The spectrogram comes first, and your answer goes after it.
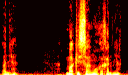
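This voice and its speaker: A man's voice: fairly low pitch, expressive, normal speed, slightly rough. A man playing a mild married man torn by temptation in a radio drama, hesitant and earnest, with an Ilocano accent. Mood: hesitant, guarded. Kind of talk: Filipino radio drama acting.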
